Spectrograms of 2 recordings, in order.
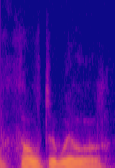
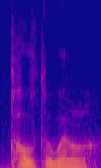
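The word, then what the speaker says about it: Tholt-y-Will: Manx TH is pronounced like T. What we call Tholta Will is really pronounced in Manx Gaelic Tolta Will.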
